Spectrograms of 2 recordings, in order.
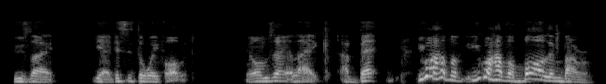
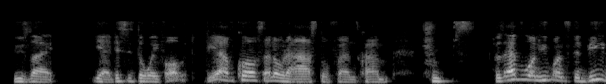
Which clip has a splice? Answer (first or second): second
